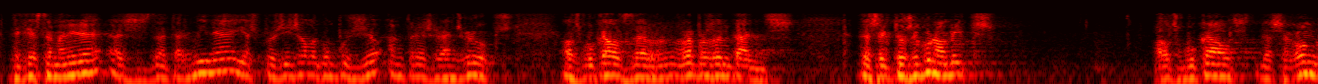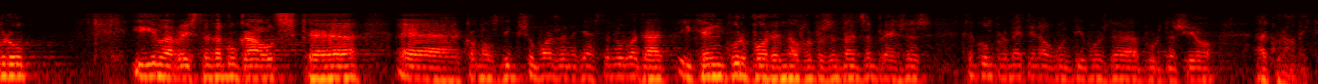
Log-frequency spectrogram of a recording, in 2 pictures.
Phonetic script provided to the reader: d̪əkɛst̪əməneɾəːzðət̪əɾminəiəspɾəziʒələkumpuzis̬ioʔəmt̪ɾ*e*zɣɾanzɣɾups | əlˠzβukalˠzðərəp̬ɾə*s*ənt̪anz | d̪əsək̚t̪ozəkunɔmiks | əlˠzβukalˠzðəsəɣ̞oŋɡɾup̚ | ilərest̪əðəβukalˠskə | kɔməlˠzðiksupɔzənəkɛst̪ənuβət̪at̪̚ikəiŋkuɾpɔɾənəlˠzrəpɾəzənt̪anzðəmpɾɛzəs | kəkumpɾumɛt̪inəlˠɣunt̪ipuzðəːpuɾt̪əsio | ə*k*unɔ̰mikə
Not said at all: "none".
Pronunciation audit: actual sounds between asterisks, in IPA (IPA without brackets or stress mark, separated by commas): ɛ, z, k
